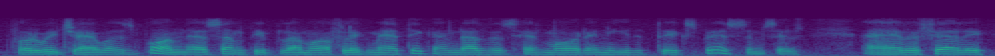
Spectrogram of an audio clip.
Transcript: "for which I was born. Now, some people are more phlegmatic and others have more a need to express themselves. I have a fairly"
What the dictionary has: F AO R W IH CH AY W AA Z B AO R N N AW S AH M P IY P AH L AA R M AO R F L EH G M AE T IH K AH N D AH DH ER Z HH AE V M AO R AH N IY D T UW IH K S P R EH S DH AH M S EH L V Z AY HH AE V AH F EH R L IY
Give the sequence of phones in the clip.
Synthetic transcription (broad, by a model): F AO R W IH CH AY W AA Z B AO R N N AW S AH M P IY P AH L AA R M AO R F L EH G M AE T IH K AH N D AH DH ER Z HH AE V M AO R AH N IY D T UW IH K S P R EH S DH AH M S EH L V Z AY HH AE V AH F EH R L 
